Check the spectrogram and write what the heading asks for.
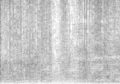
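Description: Many cruiser motorcycle engines running loudly and steadily as a slow line of bikes rolls past in street traffic.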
